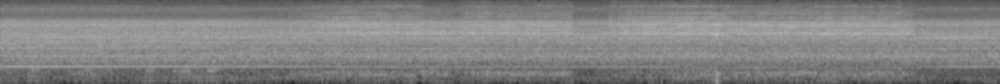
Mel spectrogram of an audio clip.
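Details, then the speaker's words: Hand angle grinder after installing new rear bearing, previously loud and rough: steady high whine with even, smooth hum, no grinding or rattle; runs smooth with more power. "Mantap guys, suaranya jadi halus, tenaganya juga bertambah."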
